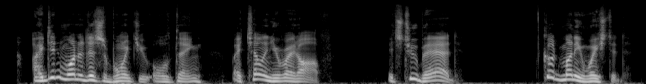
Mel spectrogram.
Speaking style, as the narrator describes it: he sighed

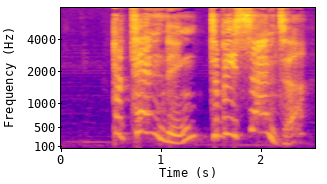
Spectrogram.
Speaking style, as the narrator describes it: Santa said angrily

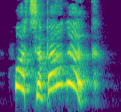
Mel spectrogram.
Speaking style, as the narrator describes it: all the baby bunnies piped up

